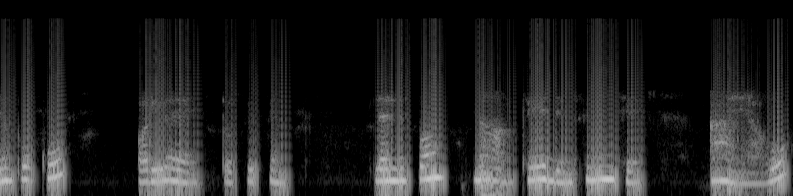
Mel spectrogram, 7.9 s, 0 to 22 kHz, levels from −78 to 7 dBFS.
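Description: It's a speech recording that has gone through the GSM full-rate codec, and you can plainly hear it. The band runs only from about 150 Hz to 3.7 kHz, so everything sounds boxed in. On top of that there's the codec's buzzy, gravelly texture, which comes from rebuilding the voice through a vocal-tract model driven by a sparse pulse train instead of the real waveform. All of that fits the 13 kbps full-rate mode.

Running the whole way through is a steady 50 Hz robotic rattle, the signature of buffer tearing. The writing side and the playback side of the ring buffer have drifted, so they cross once every period. A rate of 50 Hz points to a period of about 20 ms. In each period, a small slice (something like a sixth) is stale audio from a few tens of milliseconds earlier, butted against the current audio with hard edges on both sides. That's why the rattle rides on the signal and disappears in the gaps.

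From about 4.82 to 5.15 s, just before "keidim sii ninche", there's a stretch of lost GSM frames. Roughly 180 ms of audio went missing in bits scattered across about 320 ms, with the longest single gap around 70 ms, which fits a handful of 20 ms frames. The decoder covered each hole by repeating the settings of the last good frame, so those moments come out as a rough, metallic, held ring instead of clean dropouts.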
